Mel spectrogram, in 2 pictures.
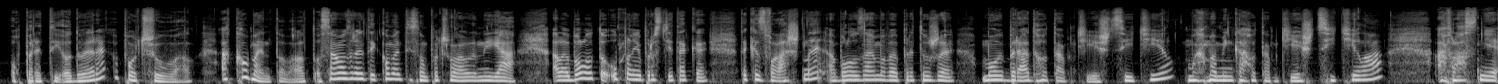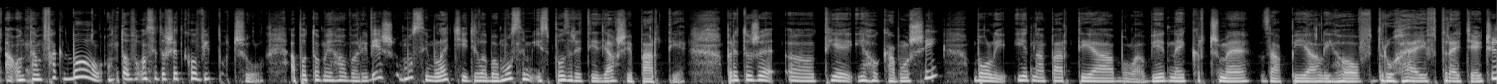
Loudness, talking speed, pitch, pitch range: -17 LUFS, 170 wpm, 180 Hz, 155-210 Hz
